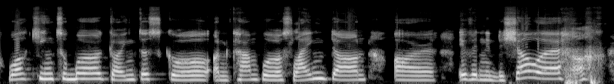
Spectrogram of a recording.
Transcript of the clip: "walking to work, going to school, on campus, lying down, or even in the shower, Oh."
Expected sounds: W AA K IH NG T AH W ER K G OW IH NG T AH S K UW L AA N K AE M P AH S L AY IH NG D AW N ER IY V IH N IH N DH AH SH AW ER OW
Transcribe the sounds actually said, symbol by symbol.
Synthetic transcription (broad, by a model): W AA K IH NG T AH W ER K G OW IH NG T AH S K UW L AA N K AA M B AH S L AY IH NG D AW N ER IY V IH N IH N DH AH SH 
